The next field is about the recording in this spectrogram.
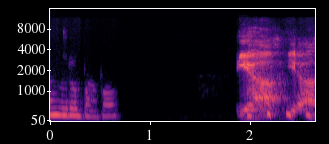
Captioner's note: chuckles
